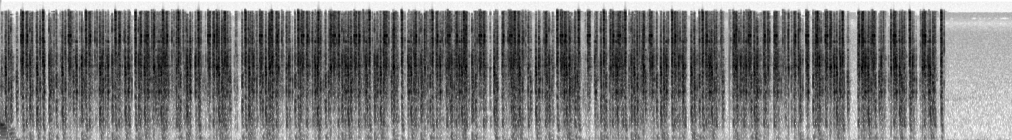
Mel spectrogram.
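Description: Rapid, continuous keyboard-typing clicks, the simulated keystroke sounds that the TypYo auto-typing program plays while it sends code into an editor. They stop suddenly about nine and a half seconds in, when the typing is finished.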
